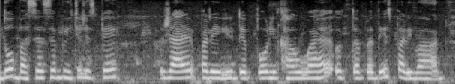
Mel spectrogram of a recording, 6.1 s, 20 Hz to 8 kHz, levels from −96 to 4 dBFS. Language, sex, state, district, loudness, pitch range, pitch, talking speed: Hindi, female, Uttar Pradesh, Lucknow, -13 LUFS, 230-250 Hz, 235 Hz, 150 wpm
